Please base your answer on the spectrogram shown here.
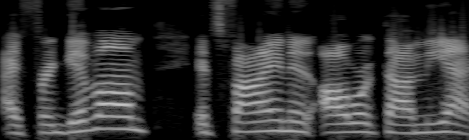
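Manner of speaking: normal talking voice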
